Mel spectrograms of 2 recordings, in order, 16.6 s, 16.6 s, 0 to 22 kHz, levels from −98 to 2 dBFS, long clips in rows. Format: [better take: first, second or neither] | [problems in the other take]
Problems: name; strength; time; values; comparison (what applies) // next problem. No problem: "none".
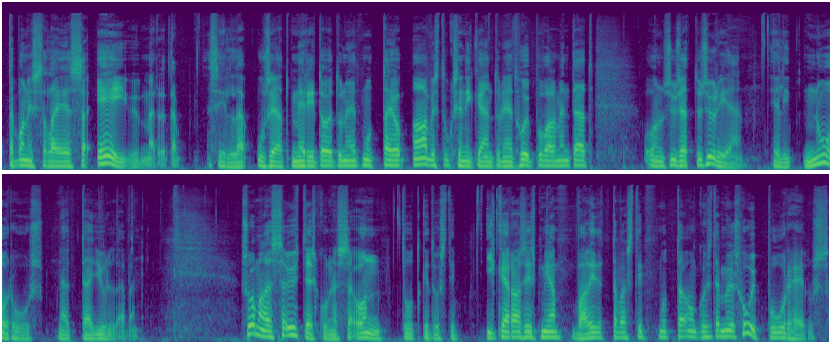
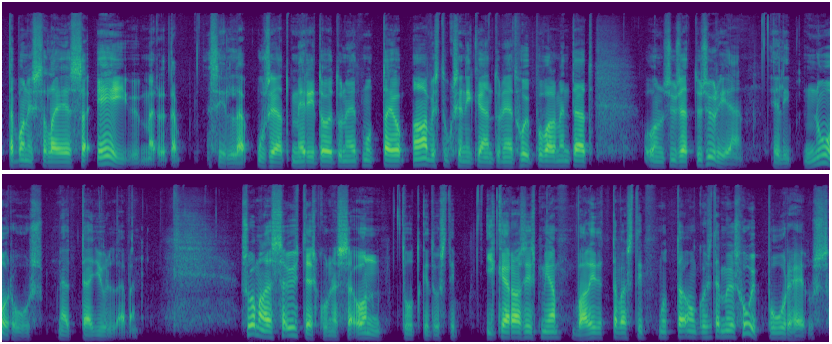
first | thin; very; fading below 500 Hz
